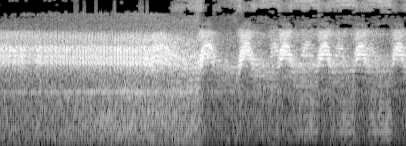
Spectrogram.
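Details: Midsummer cicadas at Galsan, Gocheok-dong, Seoul: a continuous piercing high drone with a faint steady tone underneath, breaking halfway into separate rhythmic buzzy pulses about two or three per second.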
